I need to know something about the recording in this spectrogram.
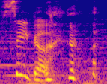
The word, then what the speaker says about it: Sega: Freedom Unite like back back PS2 like PSP days in Australia we say it correctly. Yes. Sega. It's Sega.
